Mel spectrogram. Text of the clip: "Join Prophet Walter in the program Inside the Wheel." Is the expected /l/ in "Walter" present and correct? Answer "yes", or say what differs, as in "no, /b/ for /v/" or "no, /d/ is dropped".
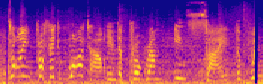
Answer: no, /l/ is dropped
